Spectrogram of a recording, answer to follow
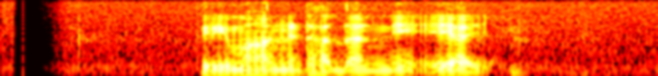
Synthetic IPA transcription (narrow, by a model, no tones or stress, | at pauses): piɾiməɦanːeʈəɦad̪anːeːʔejaj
